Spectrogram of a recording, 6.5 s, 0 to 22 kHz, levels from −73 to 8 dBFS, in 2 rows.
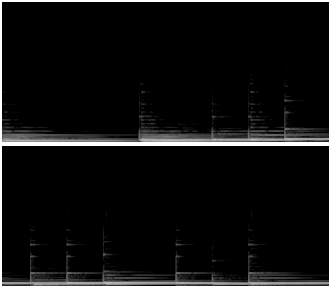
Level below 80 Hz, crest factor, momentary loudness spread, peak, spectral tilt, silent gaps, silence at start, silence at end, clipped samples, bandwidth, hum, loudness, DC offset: -68 dBFS; 14 dB; 8 LU; -10 dBFS; -6.5 dB/octave; none; 0 s; 0 s; under 0.1%; 7 kHz; none; -24 LUFS; under 0.1%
